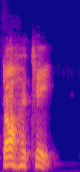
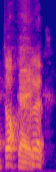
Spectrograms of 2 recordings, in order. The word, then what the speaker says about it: Doherty: And then we've heard from Matt Do- uh, Doherty. I, hope I say it right. – Doherty. – Yeah, Doherty. Doherty.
